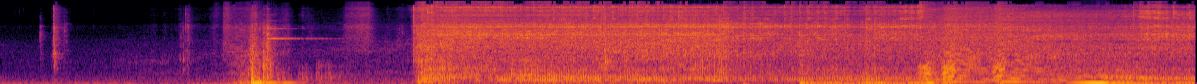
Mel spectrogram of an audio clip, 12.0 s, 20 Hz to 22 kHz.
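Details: Stihl MS180 chainsaw after replacing the clutch drum and sprocket with an original Stihl set: after a few pulls it fires into a crisp buzzing two-stroke note, revs climbing and dropping cleanly; no starting issues, runs healthy.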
